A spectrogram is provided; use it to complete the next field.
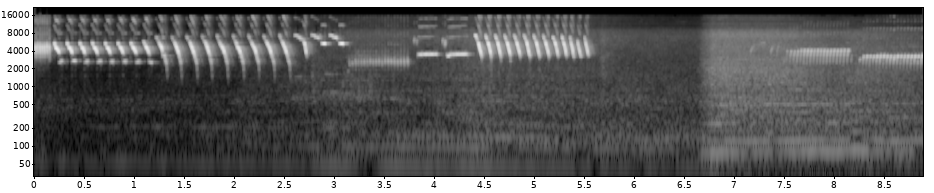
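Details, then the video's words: Belgian singing canary, kept and sung for training other canaries: fast high rolls of repeated notes, then a steady buzzy tone, a pause and another pair of drawn-out high whistles over low background hum. "The belgian singing canary"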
